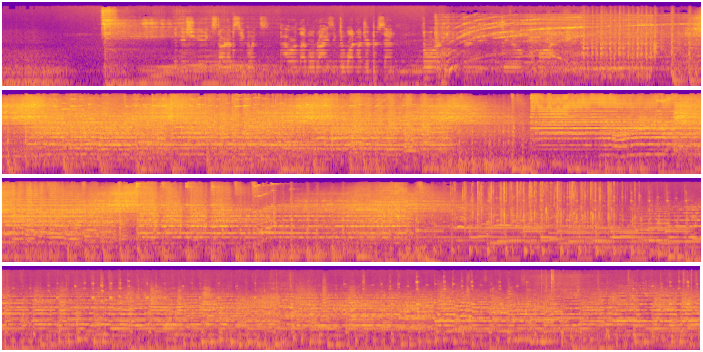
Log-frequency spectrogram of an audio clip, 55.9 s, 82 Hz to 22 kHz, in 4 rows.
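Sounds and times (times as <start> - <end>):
marching band playing: 3.0 - 55.9
brass holding chords: 14.4 - 23.4, 24.6 - 55.9.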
